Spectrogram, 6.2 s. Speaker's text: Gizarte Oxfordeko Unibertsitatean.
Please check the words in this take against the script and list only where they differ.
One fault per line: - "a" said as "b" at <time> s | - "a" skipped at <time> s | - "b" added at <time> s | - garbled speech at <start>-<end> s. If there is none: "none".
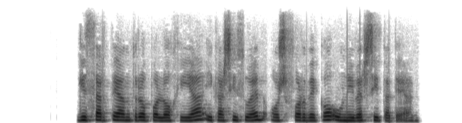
- "antropologia ikasi zuen" added at 1.6 s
